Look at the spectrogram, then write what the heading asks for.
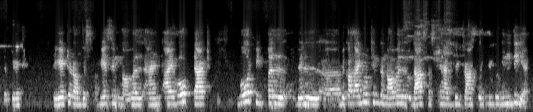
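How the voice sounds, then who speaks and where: A man's voice: high-pitched, a bit bright, slight background noise, rough recording. A man speaking as a guest on a video call, talking in a hesitant, rambling way with many fillers. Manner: hesitant, frequent "you know" and "uh". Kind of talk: conversational talk at a virtual event.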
